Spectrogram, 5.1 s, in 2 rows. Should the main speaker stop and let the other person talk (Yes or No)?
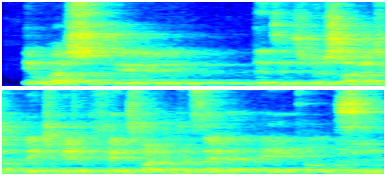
No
